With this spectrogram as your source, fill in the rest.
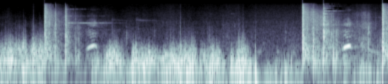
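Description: A gun fires sharp, loud shots outdoors, one after another.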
